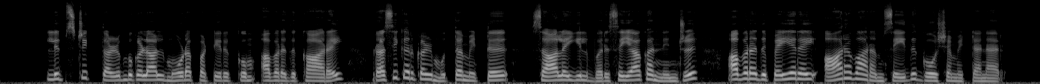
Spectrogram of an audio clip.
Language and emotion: Tamil, neutral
